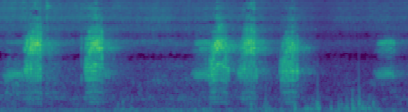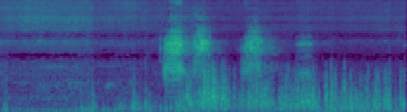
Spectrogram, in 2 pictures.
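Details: Wild toucans giving rough, croaky notes in quick pairs and triplets. The calls are clear in the first seconds, then partly masked by a louder rumbling background and a low hum.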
